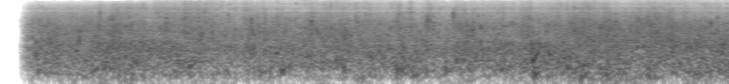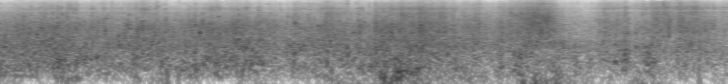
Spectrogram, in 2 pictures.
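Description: Steady rush of fast, shallow river water running over a gravel riffle, close to the microphone, with a little wind buffeting the microphone near the end.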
